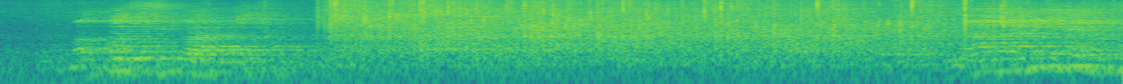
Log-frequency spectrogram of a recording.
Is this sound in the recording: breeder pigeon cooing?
no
